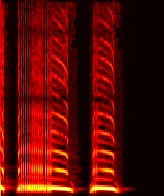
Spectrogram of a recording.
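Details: ['Cooing decoy spotted dove: a long rough, purring note that slides down at the end, then a shorter clean coo falling in pitch, with nothing else audible.']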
